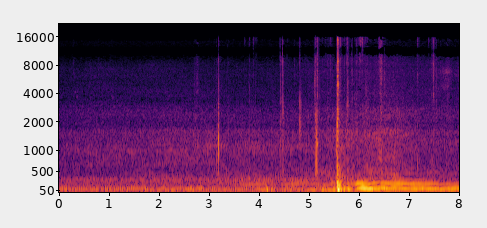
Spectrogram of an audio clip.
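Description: Boot lid of a BMW 320i saloon being shut, with a few light clicks and then a single loud thud about five and a half seconds in. A steady low hum follows the thud.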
